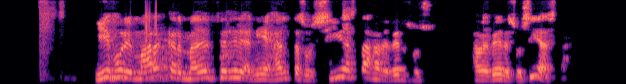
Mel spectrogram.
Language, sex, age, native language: Icelandic, male, 30-39, Icelandic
